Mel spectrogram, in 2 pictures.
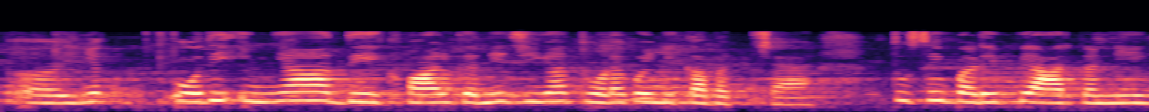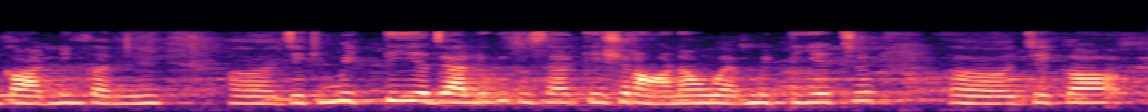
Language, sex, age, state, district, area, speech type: Dogri, female, 18-30, Jammu and Kashmir, Udhampur, rural, spontaneous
